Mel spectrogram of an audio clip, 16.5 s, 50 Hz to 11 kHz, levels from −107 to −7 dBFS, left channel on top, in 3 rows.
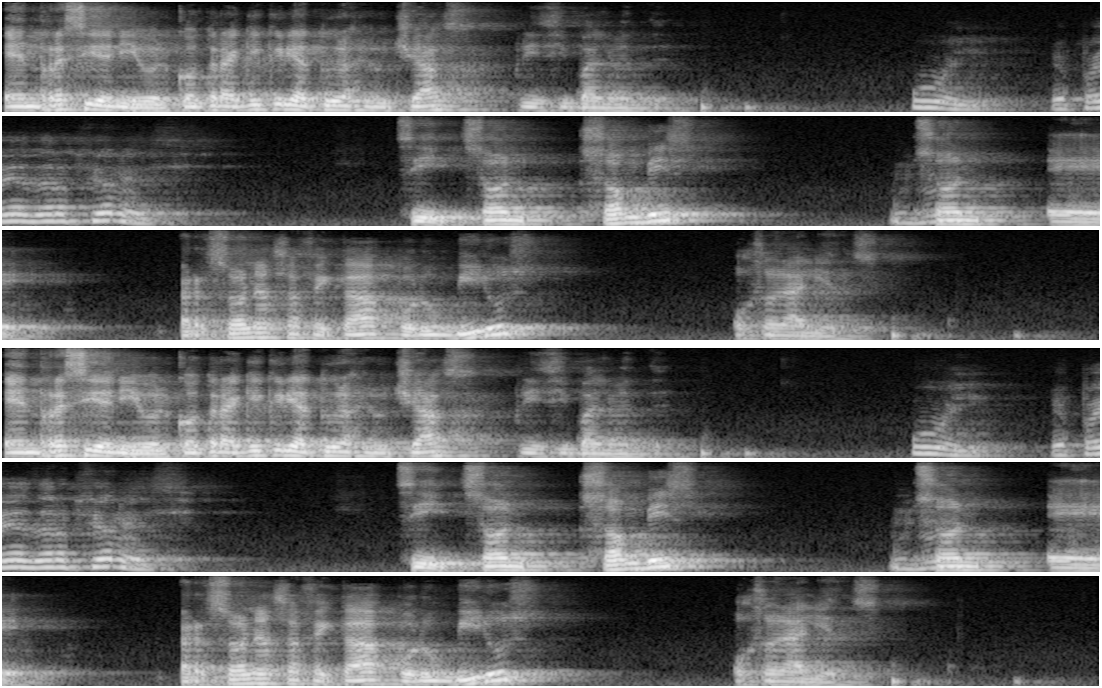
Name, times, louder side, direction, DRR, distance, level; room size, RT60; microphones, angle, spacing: voice 1, 0.0-2.3 2.6-3.3 7.5-8.9 10.0-10.4 10.7-11.1 11.9-13.6 14.6-15.3, equal, 15° right, 3 dB, 2.1 m, -20 dB
voice 2, 4.5-5.0 5.2-6.4 9.9-10.4, right 1 dB, 55° right, 2 dB, 1.5 m, -28 dB
23.0 x 20.5 x 8.8 m, 0.76 s
head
